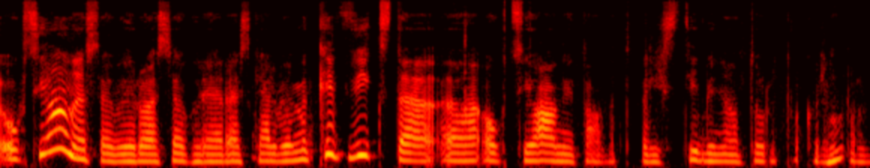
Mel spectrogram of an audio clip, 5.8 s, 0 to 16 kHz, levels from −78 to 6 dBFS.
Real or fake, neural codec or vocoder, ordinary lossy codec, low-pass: fake; vocoder, 44.1 kHz, 128 mel bands, Pupu-Vocoder; Opus, 24 kbps; 14.4 kHz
